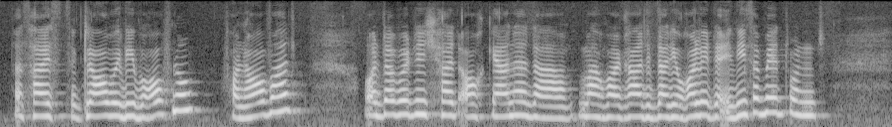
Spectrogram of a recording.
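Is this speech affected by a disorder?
Yes: Down syndrome.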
